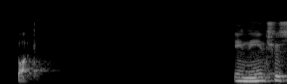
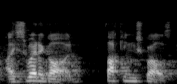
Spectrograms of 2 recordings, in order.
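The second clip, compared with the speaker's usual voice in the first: usual speaking voice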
